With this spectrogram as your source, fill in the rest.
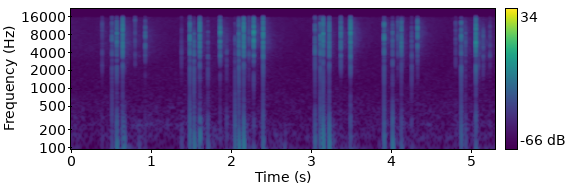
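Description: Long acrylic nails tap on a lit pink, ribbed, solid wax pillar candle, making quick bursts of sharp, bright clicks. Each tap is dry and stops at once, and the whole sequence is quiet.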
